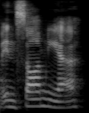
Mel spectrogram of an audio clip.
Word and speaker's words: insomnia: So the pronunciation: "in-som-ni-a", so it's four syllables, "in-som-ni-a".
